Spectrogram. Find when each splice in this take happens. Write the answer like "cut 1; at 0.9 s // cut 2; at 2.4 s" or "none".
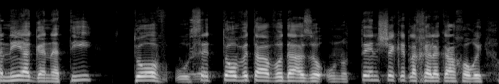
none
